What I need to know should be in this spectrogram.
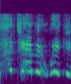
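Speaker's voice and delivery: very high, loud, crying, sobbing yell. Retelling yelling at the dog while crying: retelling a sobbing yell. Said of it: "And I'm crying, right? I am, like, sobbing".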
